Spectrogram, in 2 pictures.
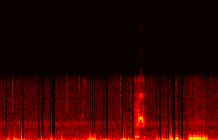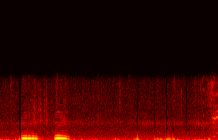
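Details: Great Horned Owl pair at a Peabody, Kansas farm, filmed by live cam in February, exchanging hoots after a rodent delivery. Background rustling, then three low, resonant hoots roughly a second apart midway through.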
